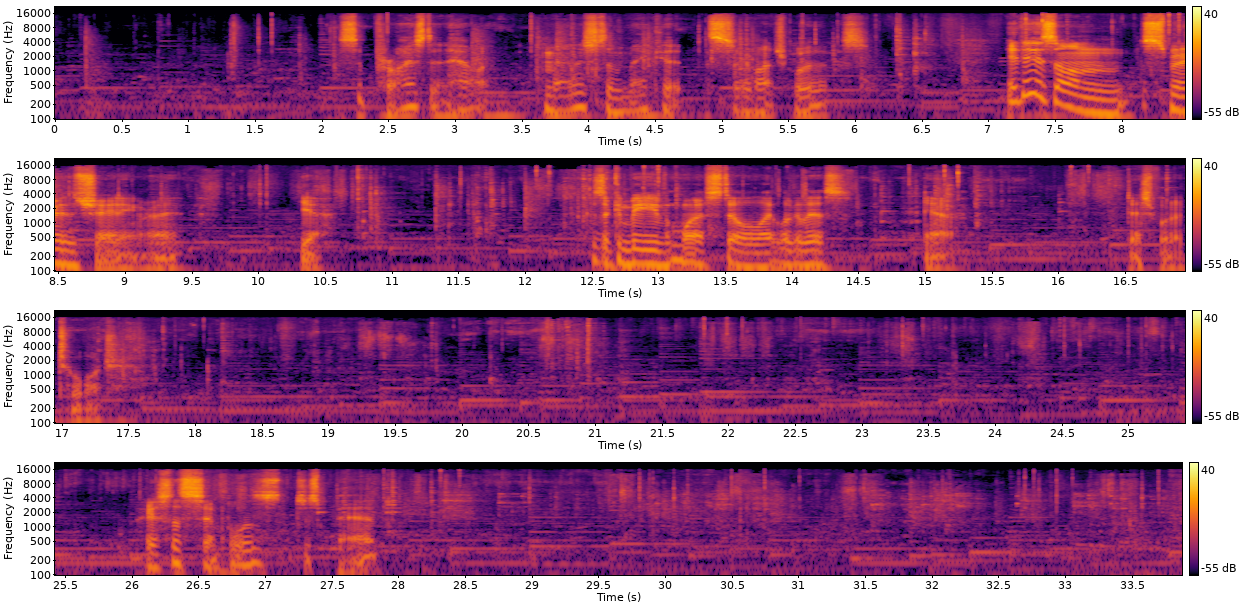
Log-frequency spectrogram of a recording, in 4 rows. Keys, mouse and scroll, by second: 7.3 right click, 8.3 click, 12.1 right click, 12.9 click, 15.1 right click, 16.1 click, 21.8 click, 28.3 click.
